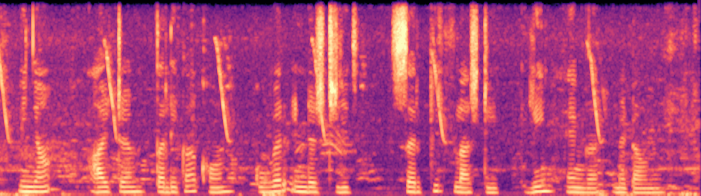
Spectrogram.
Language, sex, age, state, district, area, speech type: Santali, female, 30-45, Jharkhand, Seraikela Kharsawan, rural, read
